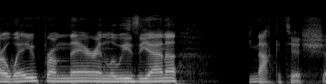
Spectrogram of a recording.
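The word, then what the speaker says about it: Natchitoches: from there in louisiana nakatish i think was the correct uh pronunciation this next one is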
